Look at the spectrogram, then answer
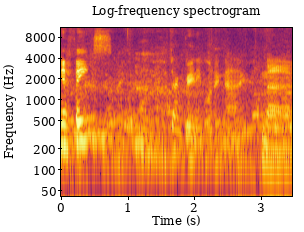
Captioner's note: sighs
